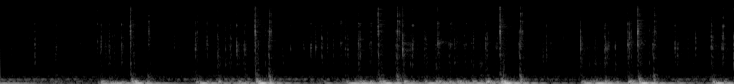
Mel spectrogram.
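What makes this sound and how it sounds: Fingertips type on the black plastic backlit keys of a plastic RGB membrane keyboard with a hollow body. Bursts of soft, dull, low-pitched taps with quick, dry decay come in uneven runs, with brief pauses between bursts.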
